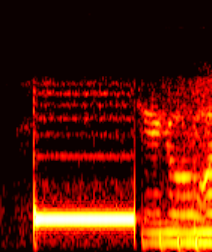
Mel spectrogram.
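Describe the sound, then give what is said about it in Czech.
A single long, steady telephone ringback tone sounds while a call is being placed, holding one even pitch for about a second before it cuts off and talk follows. “Ano, už nám to zvoní, známá písnička. Nebere nám telefon, bohužel.”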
